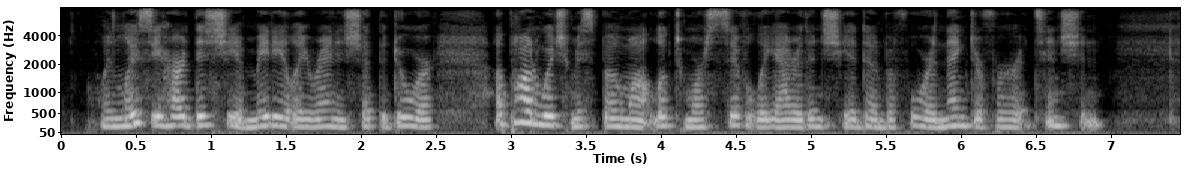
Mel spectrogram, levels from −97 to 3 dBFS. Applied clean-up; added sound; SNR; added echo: none; none; none; reverberation time 0.2 s.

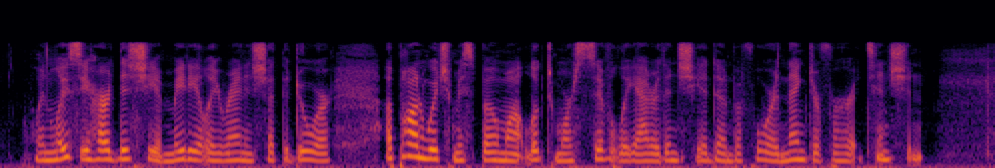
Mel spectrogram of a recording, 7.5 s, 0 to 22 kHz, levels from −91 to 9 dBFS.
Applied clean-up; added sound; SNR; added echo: none; none; none; none.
